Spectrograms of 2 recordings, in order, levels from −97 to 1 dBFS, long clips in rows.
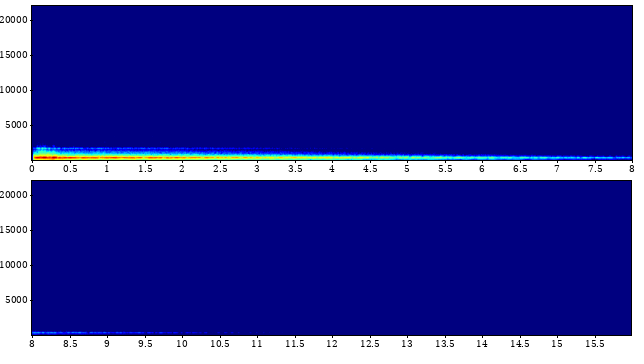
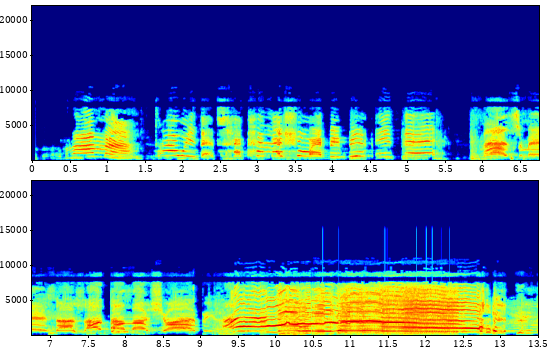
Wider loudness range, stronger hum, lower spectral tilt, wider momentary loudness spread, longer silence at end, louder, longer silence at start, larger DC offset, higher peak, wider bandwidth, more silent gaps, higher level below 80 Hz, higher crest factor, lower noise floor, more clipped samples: first, 24 LU vs 12 LU; neither; first, -14 dB/octave vs 1 dB/octave; first, 25 LU vs 17 LU; first, 11.3 s vs 0 s; second, -20 LUFS vs -9 LUFS; second, 0 s vs 0.5 s; neither; about the same, -2 dBFS vs 0 dBFS; second, 1.2 kHz vs 9.6 kHz; neither; second, under -90 dBFS vs -76 dBFS; first, 24 dB vs 12 dB; first, under -90 dBFS vs -41 dBFS; neither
